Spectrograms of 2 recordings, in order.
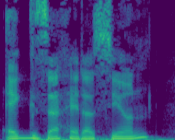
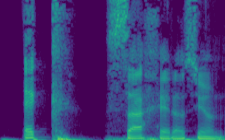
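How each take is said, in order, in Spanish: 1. La x empieza con un sonido suave, como de huevo. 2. La x es una k cortante más s. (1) "Exageración está mal" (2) "Es exa"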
